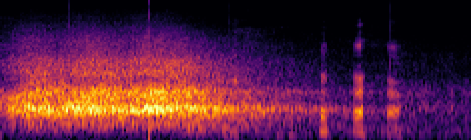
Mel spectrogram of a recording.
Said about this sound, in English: Well, I know that you all have a great Australian cheer. I want to hear it. So let me say first, Aussie, Aussie, Aussie.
